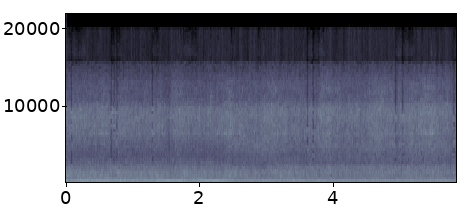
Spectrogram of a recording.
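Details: Lawn-Boy 21-inch self-propelled mower, oil low, with self-propel being checked. A steady, high, racing drone with no load: over-revving with the governor set too high. The fix was bending the governor arm to lower rpm.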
